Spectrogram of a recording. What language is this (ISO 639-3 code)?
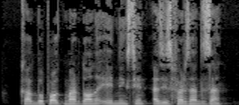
uzb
